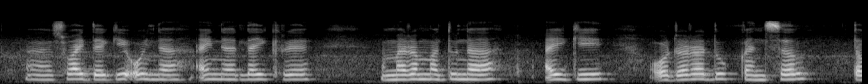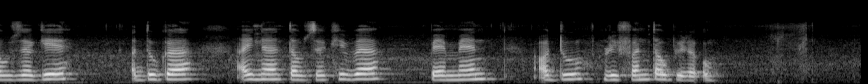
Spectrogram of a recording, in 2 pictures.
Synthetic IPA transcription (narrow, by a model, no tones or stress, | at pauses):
suajdɐɡiʔojnɐɐ̰jnɐlɐjkʰɾe | mɐɾɐmɐdunɐː | jɡi | o̰ɾdɐɾɐdukansel | tawzɐɡe | ɐ̰duɡɐ | ɐ̰jnɐtawzɐkʰibɐ | pemen | ɐ̰duɾipʰɐntawbiɾɐk̚u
